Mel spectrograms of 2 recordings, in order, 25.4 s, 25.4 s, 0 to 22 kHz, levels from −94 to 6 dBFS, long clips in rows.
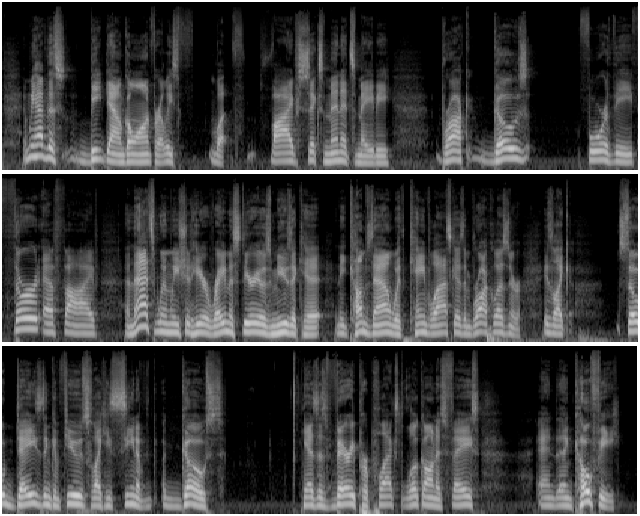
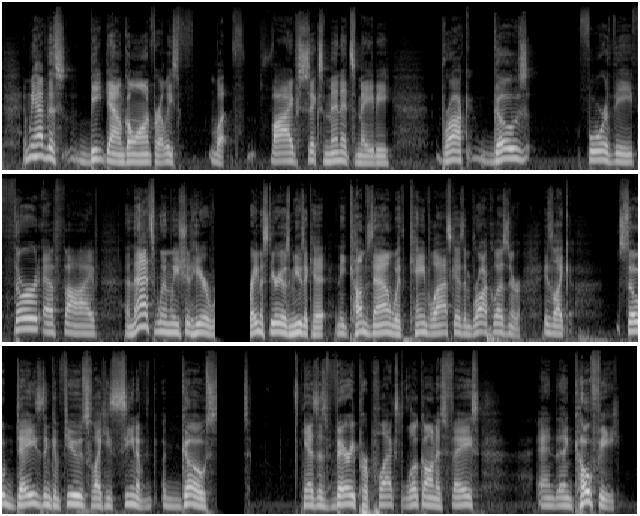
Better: first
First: none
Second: audio freezing; at 11 s and at 20 s

